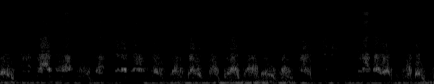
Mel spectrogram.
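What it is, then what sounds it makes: Carbon fiber textured plate. Long nails scratch back and forth across a rigid black carbon-fiber patterned panel with a logo. The result is a quiet, rapid run of short, dry rasping strokes with a faint mid-pitched squeak in each pass.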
